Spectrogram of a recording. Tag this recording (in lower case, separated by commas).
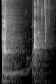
drip, liquid, water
